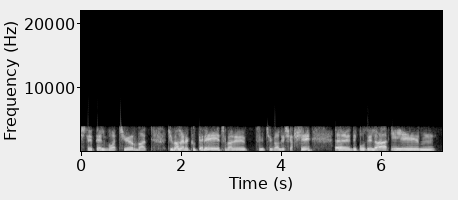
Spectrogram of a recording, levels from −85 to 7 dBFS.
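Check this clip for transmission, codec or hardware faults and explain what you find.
One fault runs through the whole clip: tandem speech coding. The speech sounds rough, muffled and warbly, consistent with two low-rate speech codecs in series, likely AMR-NB and then G.723.1 with a G.711 link between them. The second coder re-encodes the first's already degraded output, so the errors compound. A spectrogram shows nothing above 3.8 kHz, with smeared, flickering formants.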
